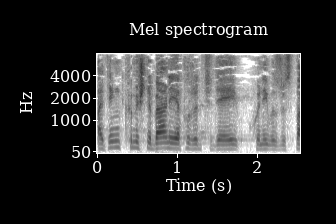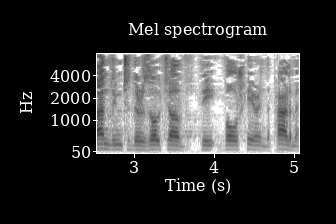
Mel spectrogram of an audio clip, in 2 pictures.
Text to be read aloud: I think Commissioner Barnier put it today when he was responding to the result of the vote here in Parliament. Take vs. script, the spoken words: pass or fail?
pass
